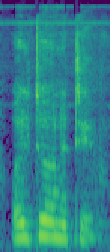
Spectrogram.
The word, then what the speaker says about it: alternative: करते हो, an alternative, तो लोग बहुत जो हमारे इंडिया में बोलते हैं इसको अल्टरनेटिव नहीं बोलते, इसकी सही जो प्रोनाउंसिएशन है वो है अल्टरनेटिव, ठीक है, अल्टरनेटिव बोलते हैं।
